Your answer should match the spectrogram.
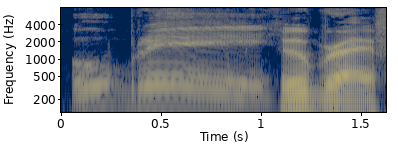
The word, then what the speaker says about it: Oubre: Small forward one, Kelly Oubre. Did I say that right? – Oubre from Phoenix.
